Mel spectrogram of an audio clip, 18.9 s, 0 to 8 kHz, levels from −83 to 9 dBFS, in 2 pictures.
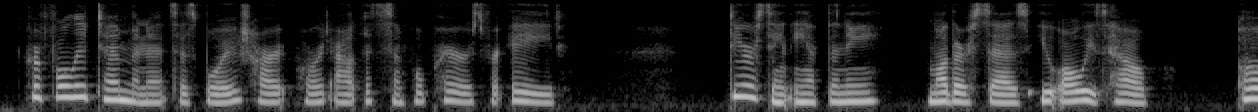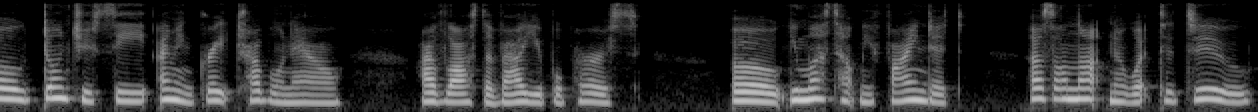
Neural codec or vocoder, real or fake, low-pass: none; real; 7.2 kHz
